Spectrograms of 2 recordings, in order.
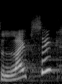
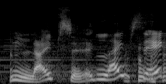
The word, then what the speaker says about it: Leipzig: Bayern Munich against Leipzig? Leipzig. I was trying to say it like our Derek Ray, but I don't think it came off very well.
